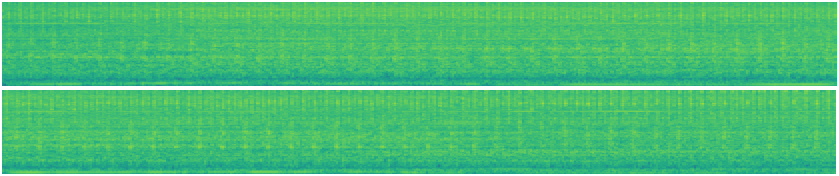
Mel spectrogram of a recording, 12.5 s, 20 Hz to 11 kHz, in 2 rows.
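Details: Honda Element K24 at idle: rough, uneven knocking about three beats per second over steady low rumble; engine knock of unknown cause.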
